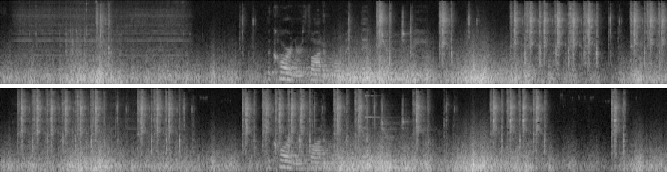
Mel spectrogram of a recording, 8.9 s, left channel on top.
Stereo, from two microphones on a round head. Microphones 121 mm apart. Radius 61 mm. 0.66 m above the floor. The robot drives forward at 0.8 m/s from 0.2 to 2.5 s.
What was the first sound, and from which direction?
A woman speaking, 10° left (ahead or behind).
